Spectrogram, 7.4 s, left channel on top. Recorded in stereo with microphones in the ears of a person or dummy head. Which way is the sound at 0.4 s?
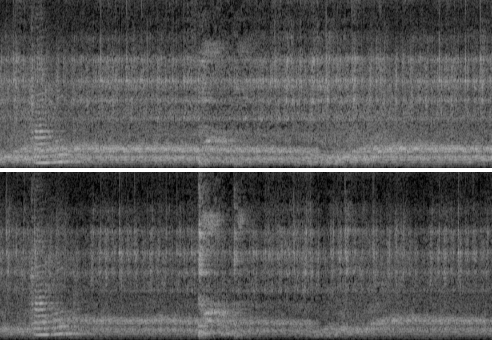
5° right (ahead or behind).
